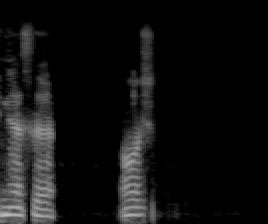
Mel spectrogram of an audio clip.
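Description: A middle-aged man speaks calmly in short bursts over an online call.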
